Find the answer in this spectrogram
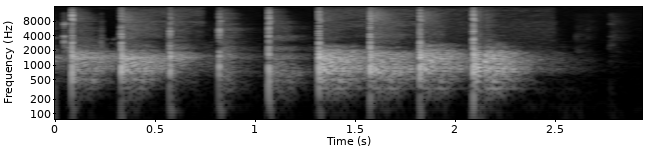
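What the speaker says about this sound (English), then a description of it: "we can give Margaret a round of applause." About ten sharp, separate hand claps ring out in an uneven rhythm, as if one person applauds a presenter over an online call, each clap loud and close with a short decay before the sound stops.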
